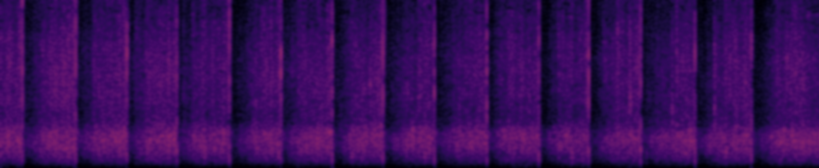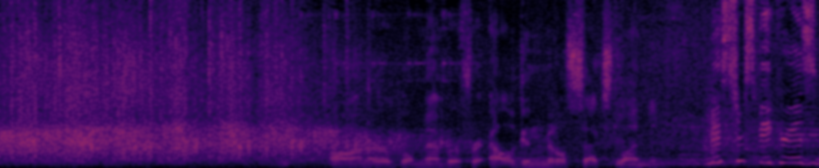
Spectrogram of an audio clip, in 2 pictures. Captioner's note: applause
